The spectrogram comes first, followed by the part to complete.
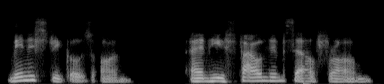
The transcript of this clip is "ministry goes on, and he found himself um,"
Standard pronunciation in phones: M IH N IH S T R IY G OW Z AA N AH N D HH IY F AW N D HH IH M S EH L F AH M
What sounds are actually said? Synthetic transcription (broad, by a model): M IH N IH S T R IY G OW Z N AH N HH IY F AW N D HH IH M S EH L F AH M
